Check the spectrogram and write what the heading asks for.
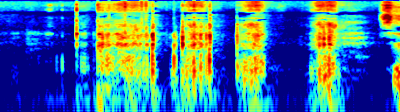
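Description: A quick run of short scraping and rustling noises, several strokes over about a second and a half, as the painted canvas is handled.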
